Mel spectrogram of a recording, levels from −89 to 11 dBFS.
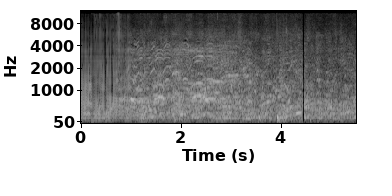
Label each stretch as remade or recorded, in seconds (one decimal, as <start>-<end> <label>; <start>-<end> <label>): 0.0-1.0 remade; 1.0-5.5 recorded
